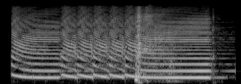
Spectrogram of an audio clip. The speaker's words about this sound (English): This is where you need air horns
